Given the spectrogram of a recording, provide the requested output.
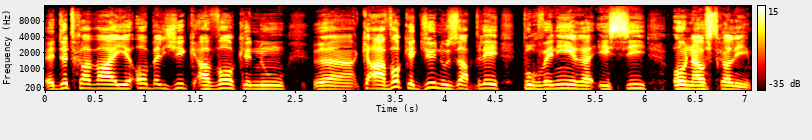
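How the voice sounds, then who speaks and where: A man with a Liège accent speaks very slowly with ordinary pitch variation. The recording is very clean and silent behind him, dry and close with no echo. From Germany (Italian, born in Italy). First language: Italian (speaking French). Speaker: guest preacher. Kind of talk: sermon. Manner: halting, many hesitations.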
